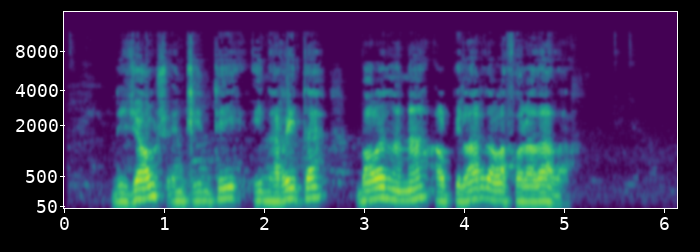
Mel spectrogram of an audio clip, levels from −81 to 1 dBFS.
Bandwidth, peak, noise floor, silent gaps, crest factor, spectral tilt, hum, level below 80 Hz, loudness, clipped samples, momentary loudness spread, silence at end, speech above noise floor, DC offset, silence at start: 11.5 kHz; 0 dBFS; -58 dBFS; none; 18 dB; -5.5 dB/octave; none; -54 dBFS; -16 LUFS; under 0.1%; 11 LU; 1.1 s; 42 dB; under 0.1%; 0.5 s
